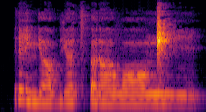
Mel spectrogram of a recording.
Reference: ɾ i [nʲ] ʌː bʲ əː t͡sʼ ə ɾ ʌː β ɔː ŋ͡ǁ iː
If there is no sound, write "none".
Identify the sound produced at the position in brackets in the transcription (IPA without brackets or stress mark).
nʲ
